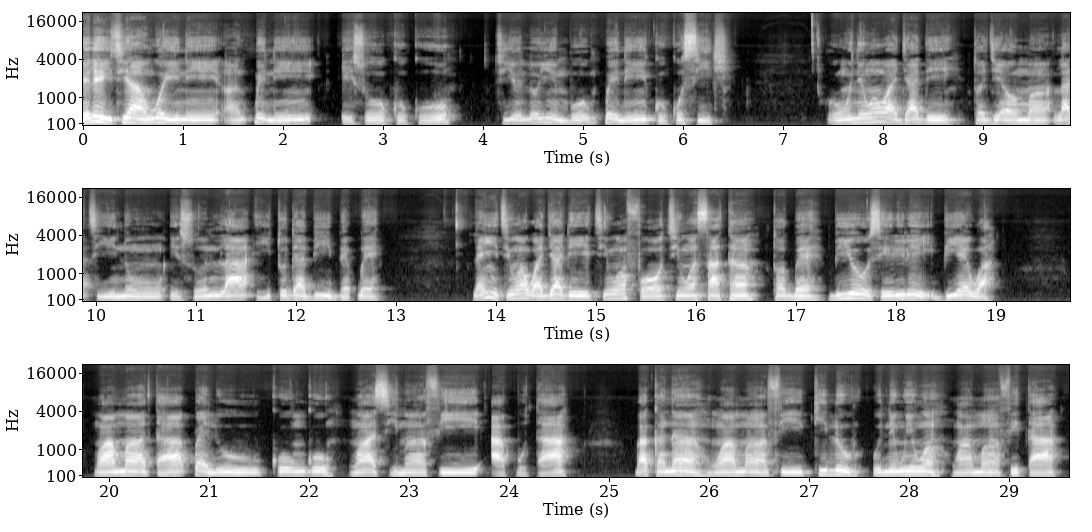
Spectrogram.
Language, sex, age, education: Yoruba, male, 30-45, primary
